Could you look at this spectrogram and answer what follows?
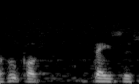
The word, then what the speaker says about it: hypostasis: And the essence is the Greek word, hypostasios, or hypostasis as we would pronounce the English, a mode of being.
